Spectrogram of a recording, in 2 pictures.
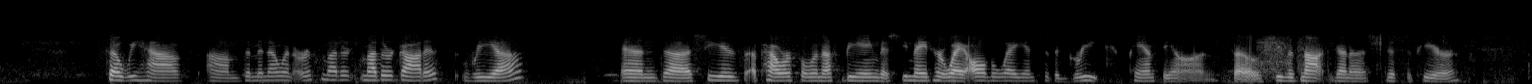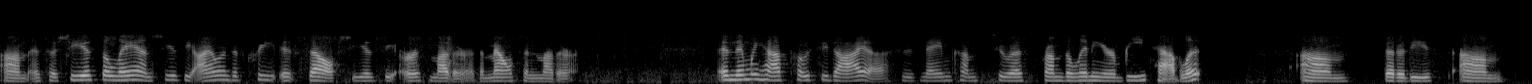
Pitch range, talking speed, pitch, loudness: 160-190 Hz, 155 wpm, 175 Hz, -31 LUFS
